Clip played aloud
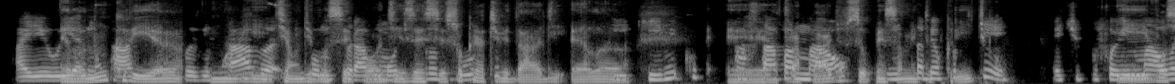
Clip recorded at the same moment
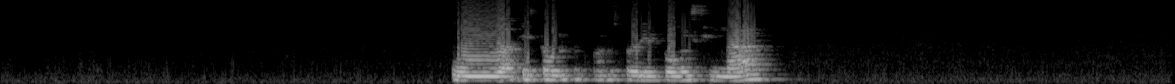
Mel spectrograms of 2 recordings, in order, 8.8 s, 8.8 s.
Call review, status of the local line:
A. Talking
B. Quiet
A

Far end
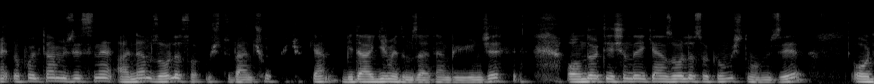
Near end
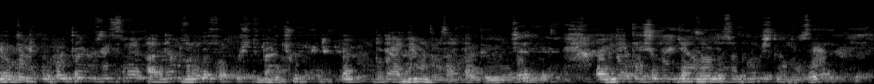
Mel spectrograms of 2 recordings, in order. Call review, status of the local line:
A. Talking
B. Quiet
B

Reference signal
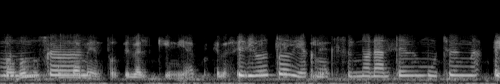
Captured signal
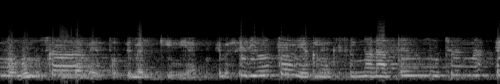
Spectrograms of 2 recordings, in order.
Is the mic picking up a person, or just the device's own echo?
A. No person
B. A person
A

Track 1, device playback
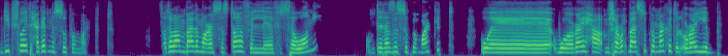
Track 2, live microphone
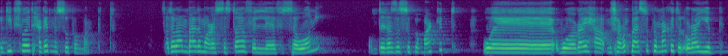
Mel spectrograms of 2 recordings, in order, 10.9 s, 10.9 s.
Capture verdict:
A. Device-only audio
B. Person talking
A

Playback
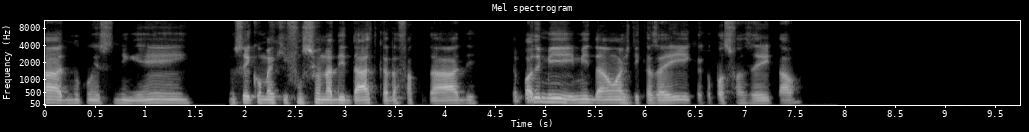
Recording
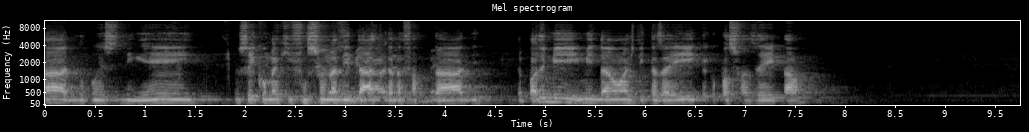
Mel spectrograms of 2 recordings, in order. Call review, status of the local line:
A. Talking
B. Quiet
A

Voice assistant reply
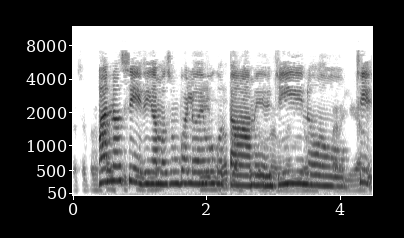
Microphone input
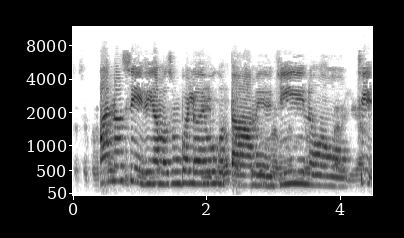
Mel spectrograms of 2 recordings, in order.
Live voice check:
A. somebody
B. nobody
B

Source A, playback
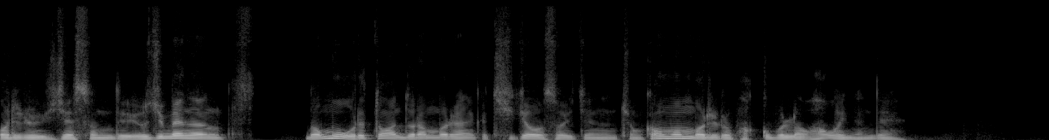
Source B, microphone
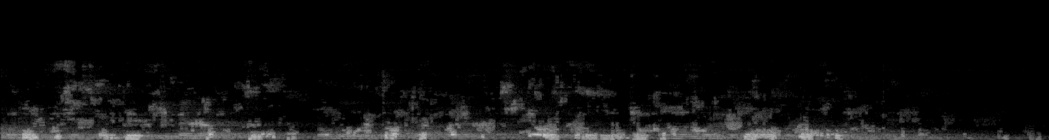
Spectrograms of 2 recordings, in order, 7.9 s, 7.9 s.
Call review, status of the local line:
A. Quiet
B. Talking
A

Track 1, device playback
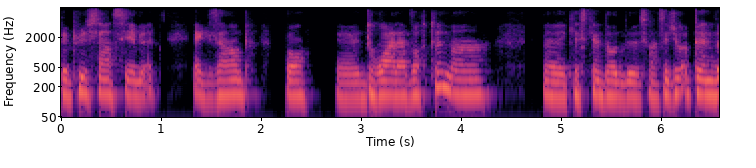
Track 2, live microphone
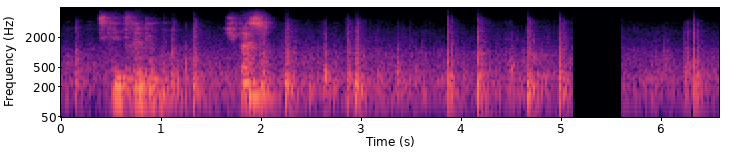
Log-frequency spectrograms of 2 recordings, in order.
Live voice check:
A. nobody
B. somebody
B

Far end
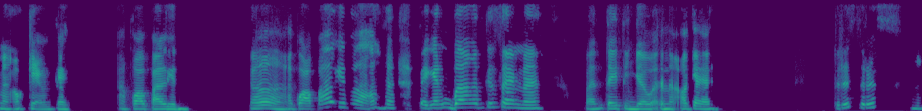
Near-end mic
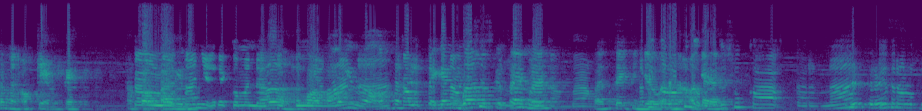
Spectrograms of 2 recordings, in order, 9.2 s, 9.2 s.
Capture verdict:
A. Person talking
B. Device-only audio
A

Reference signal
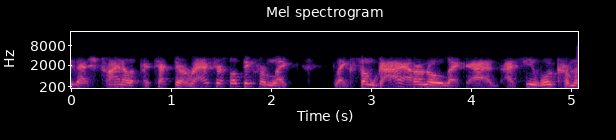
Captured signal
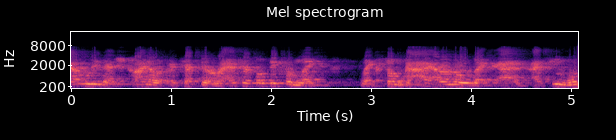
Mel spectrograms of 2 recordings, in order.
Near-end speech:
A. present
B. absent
B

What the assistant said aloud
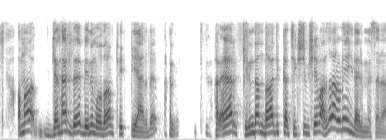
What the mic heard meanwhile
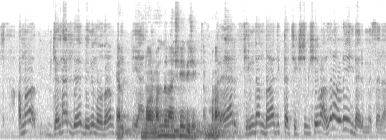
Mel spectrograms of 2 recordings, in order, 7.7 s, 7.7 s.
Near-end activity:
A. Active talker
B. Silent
A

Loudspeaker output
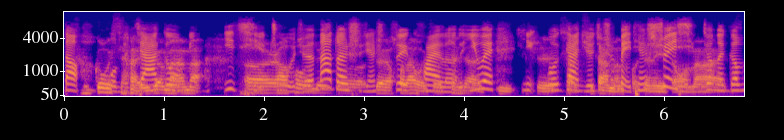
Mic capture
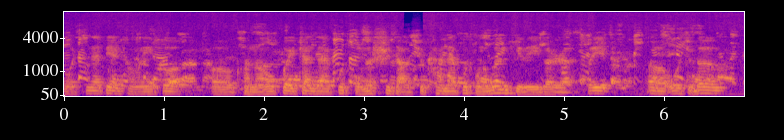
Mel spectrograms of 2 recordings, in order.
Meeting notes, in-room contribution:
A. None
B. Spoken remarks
B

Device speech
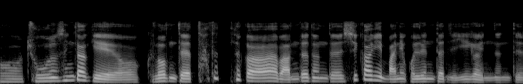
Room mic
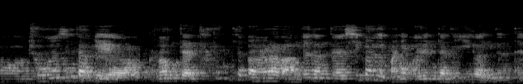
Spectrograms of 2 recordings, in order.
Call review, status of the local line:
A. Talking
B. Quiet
B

